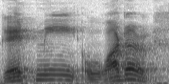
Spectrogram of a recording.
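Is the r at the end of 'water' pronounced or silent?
pronounced. The r at the end of water is pronounced. "American में हम कहते हैं ... जहाँ पर वाटर में आर उच्चारण है"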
